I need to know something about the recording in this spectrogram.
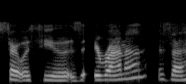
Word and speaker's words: Erana: Is it Erana? Is that how you pronounce Erana, it? Erana, yeah.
